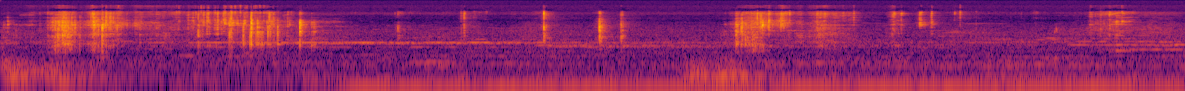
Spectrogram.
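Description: Cashew nut pieces sprinkled by hand onto thick batter in a steel bowl: scattered small soft clicks and taps in two clusters, over a low steady hum that starts about two seconds in.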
